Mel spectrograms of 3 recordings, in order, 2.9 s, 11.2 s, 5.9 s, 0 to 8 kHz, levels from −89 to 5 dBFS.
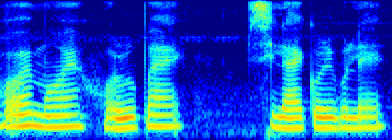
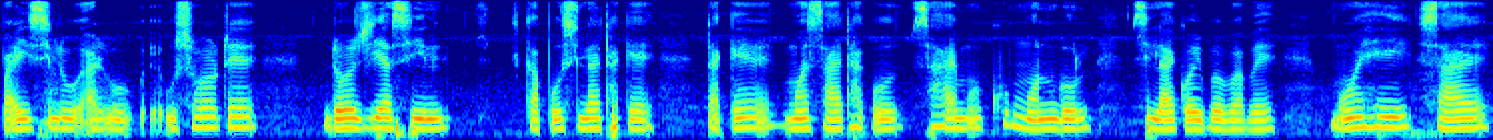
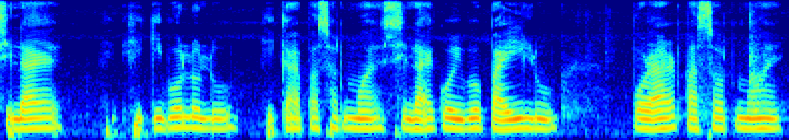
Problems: constant background noise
